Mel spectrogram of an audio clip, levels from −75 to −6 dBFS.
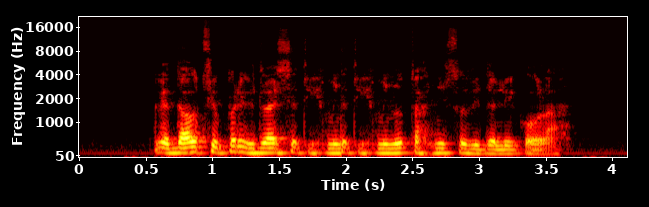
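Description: At 1.96 s the speech has a CD skip. The laser has jumped to a different turn of the disc's spiral. Playback goes silent for only a few milliseconds, heard as a tick, then carries on from another point in the recording.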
